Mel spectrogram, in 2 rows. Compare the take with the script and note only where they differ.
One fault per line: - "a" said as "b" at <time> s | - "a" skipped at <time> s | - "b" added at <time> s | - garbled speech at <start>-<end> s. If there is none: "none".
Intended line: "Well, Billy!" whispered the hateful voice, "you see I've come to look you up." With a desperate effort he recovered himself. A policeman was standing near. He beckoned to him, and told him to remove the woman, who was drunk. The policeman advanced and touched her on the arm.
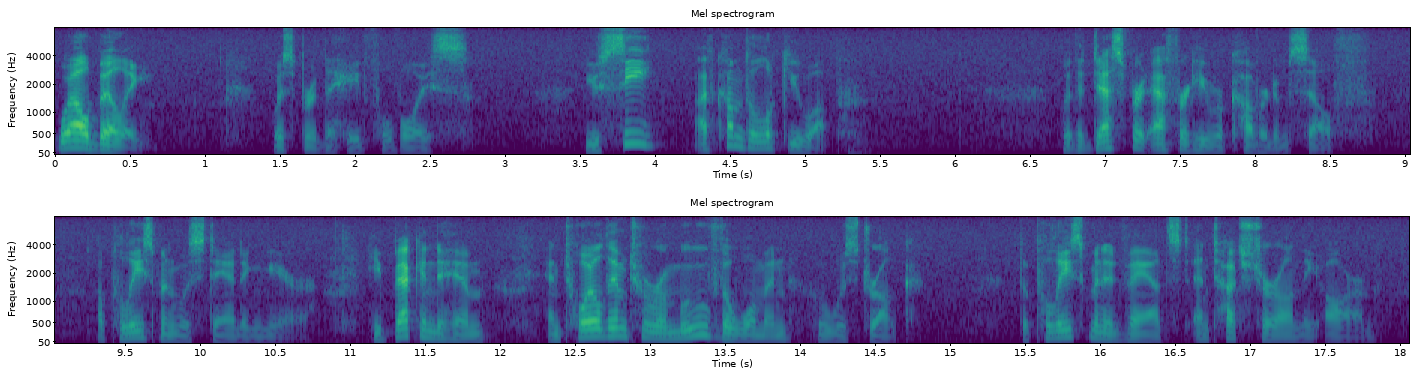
- "told" said as "toiled" at 12.4 s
